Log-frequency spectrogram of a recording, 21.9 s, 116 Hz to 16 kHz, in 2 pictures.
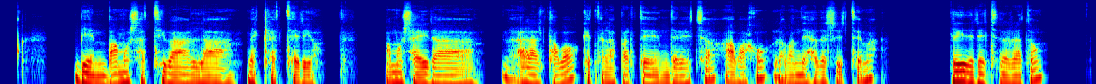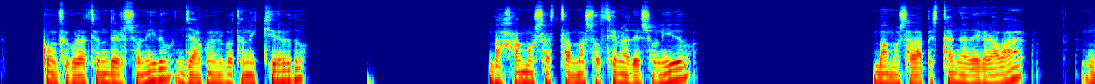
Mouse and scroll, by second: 9.0 right click, 13.4 click, 15.5-16.6 scroll down 3, 18.1 click, 20.6 click.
